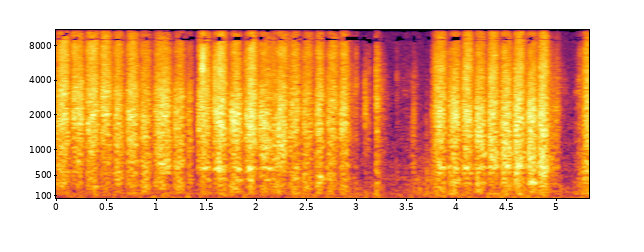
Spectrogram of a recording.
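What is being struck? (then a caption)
Wet wool pile rug scrubbed with a bristle brush. A small, soapy, woven wool Persian-style pile rug is scrubbed with a handheld plastic bristle brush while the other hand rubs the rug. Quick, bright, wet scratchy brush strokes repeat in a steady run, then pause briefly before resuming.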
